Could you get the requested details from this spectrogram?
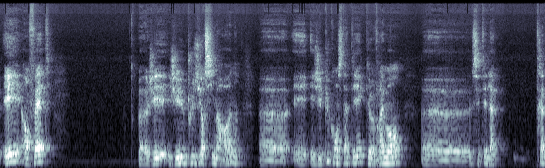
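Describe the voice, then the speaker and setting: A man's voice: medium pitch, mellow. Hesitant French man, echoey room. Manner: hesitant, many fillers and restarts. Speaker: firearms collector presenting a revolver. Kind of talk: casual video presentation.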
